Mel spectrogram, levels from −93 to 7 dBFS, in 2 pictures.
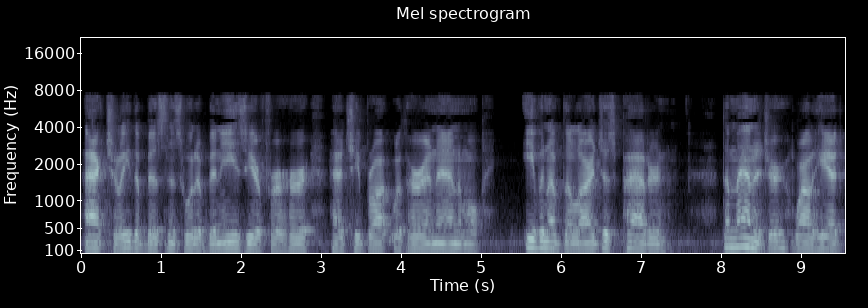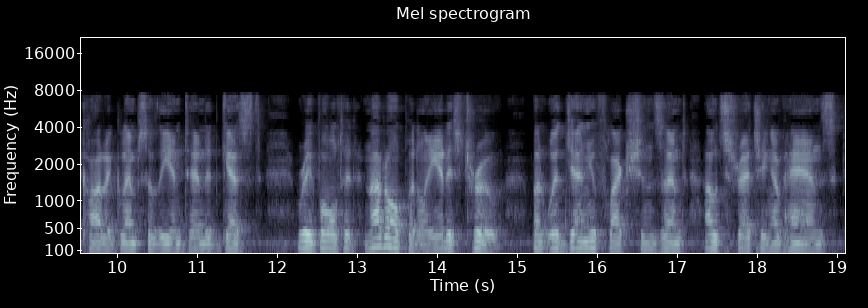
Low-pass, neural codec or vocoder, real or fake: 7.2 kHz; none; real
